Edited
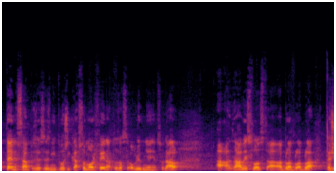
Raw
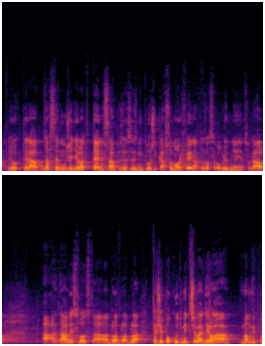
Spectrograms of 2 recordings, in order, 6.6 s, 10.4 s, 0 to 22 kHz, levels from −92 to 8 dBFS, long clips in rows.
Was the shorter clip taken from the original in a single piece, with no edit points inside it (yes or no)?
yes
